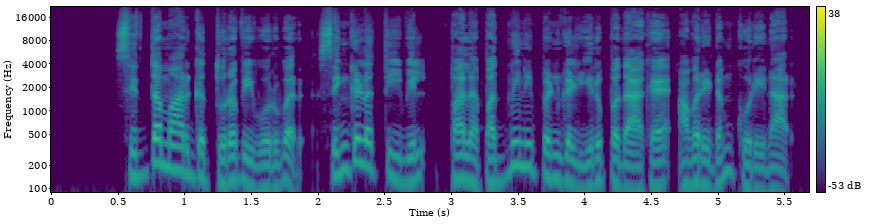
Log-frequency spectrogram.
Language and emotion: Tamil, neutral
